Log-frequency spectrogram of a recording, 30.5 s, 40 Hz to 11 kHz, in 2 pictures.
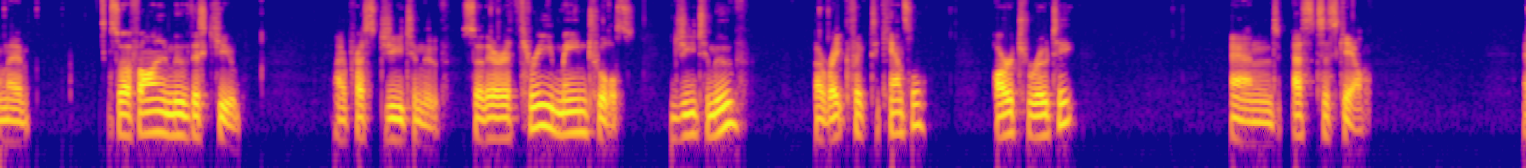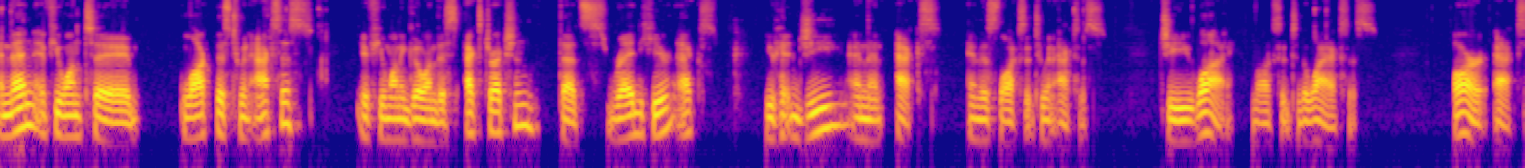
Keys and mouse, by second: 0.4 shift+middle drag, 8.2 right click, 8.6 g, 9.5 right click, 10.0 r, 11.7 right click, 12.8 s, 15.2 right click, 16.1-17.5 middle drag, 18.1-18.4 middle drag, 24.0 x, 26.0 click, 26.7 g, 27.0 y, 29.6 r, 29.9 x.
